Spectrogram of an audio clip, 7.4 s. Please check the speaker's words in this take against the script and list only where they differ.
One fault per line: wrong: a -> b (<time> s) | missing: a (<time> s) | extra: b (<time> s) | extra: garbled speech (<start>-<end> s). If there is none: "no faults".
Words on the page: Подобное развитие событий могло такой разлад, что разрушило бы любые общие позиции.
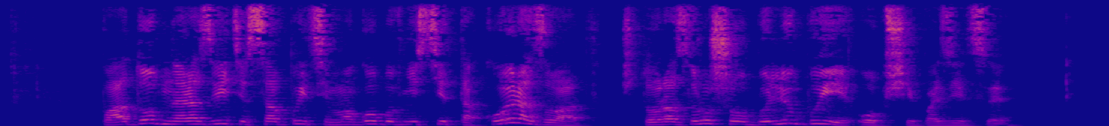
extra: бы внести (2.5 s)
